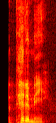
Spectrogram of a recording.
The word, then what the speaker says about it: epitome: fan, truly the epitome of content Epitome. That word is pronounced epitome.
